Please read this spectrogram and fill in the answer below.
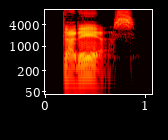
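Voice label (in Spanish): "tareas", Spanish, male; mekanta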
